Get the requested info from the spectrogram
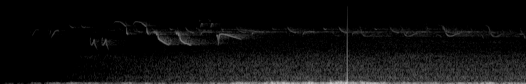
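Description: Thin, high Japanese yellow bunting notes, quick sliding whistles and short chips, over a steady low rumble of wind or distant traffic.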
